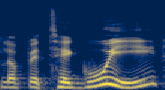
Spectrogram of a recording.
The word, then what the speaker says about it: Lopetegui: I've learned in the doing Lopetegui. Some research in this trauma that we've had that actually for it to be pronounced Lopetegui, there would have to be two dots over the U.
